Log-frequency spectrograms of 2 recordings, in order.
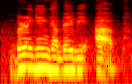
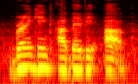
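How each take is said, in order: Both takes have the same delivery.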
